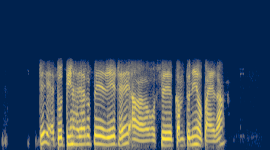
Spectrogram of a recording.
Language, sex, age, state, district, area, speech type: Hindi, male, 18-30, Madhya Pradesh, Seoni, urban, conversation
